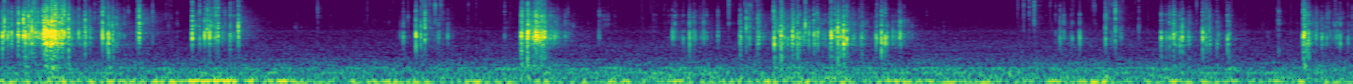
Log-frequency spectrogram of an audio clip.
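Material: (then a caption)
Soap. A palm-sized, solid rectangular red bar of soap, held in one hand, is carved with a utility knife blade that scrapes and cuts a grid of small cubes that crumble off. Bursts of bright, crisp crunching and scraping come in clusters, with faint, quiet gaps and a low steady hum between them.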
